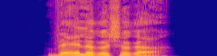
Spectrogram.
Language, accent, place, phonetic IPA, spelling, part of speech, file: German, Germany, Berlin, [ˈvɛːləʁɪʃəʁɐ], wählerischerer, adjective, De-wählerischerer.ogg
- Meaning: inflection of wählerisch: 1. strong/mixed nominative masculine singular comparative degree 2. strong genitive/dative feminine singular comparative degree 3. strong genitive plural comparative degree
